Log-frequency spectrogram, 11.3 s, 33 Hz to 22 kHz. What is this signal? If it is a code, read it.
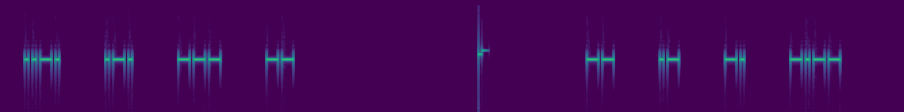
Morse code, heard as a keyed tone, about 25 wpm, spaced as for 12 wpm, 700 Hz. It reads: FROM MANY
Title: 4x Character Spacing - Top 100 Words - 25wpm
